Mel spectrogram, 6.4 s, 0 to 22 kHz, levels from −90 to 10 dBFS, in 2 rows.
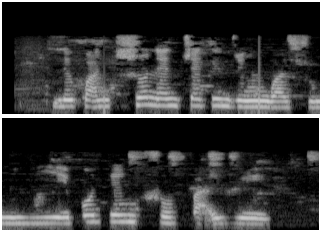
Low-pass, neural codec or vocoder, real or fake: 7.2 kHz; none; real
